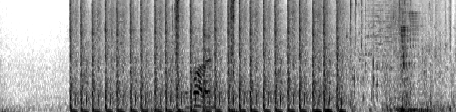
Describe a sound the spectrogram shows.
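Building pieces clatter rapidly into place in a video game.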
